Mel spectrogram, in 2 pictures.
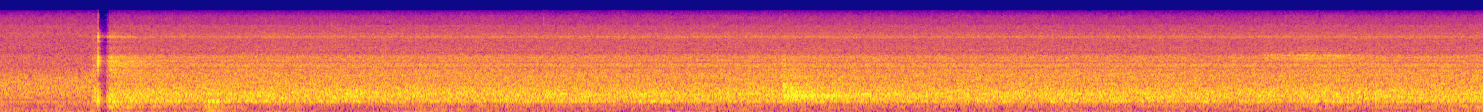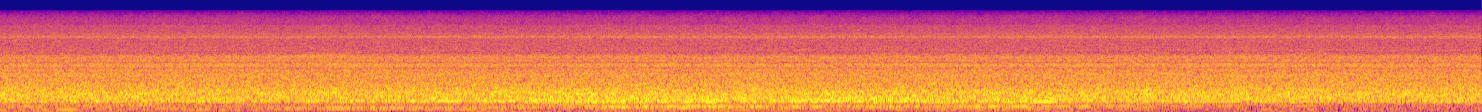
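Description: Steady hiss and hum of background noise with a few faint steady tones, like a fan running. A sharp click comes about a second in, after which the noise is louder, and there is a small knock around eight seconds.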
